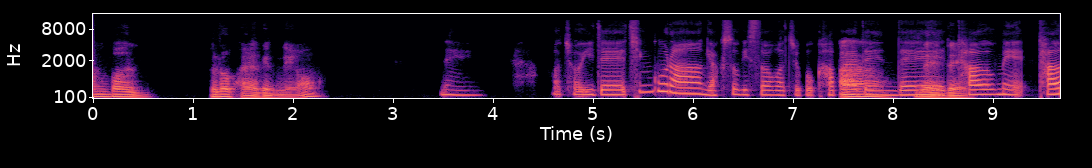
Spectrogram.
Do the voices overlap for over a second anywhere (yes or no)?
yes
